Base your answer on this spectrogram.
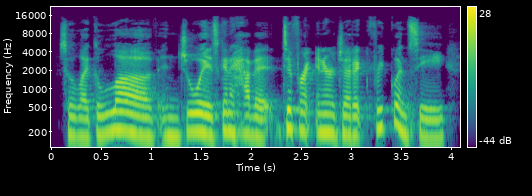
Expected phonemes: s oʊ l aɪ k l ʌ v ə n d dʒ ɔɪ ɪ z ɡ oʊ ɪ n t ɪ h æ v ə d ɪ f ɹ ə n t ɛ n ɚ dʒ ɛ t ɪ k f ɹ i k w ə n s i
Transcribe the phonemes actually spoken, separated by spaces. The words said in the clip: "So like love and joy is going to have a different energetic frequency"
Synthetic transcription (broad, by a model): s oʊ l aɪ k l ʌ v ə n dʒ ɔɪ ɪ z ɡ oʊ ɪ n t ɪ v ə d ɪ f ɹ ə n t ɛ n ɚ dʒ ɛ t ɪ k f ɹ i k w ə n s i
